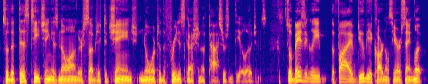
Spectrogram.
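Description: A man with a low voice delivers opinionated religious commentary as a podcast host. He teaches emphatically, posing rhetorical questions and sometimes reading aloud. The sound is dry, with very little room around the voice. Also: darkish tone, dry recording. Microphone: close mic at a webcam setup.

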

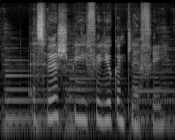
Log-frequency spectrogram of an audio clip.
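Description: A woman's voice: a little high, steady tone, slow pace. A woman giving a scripted title announcement for a radio play. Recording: loud music behind the voice.

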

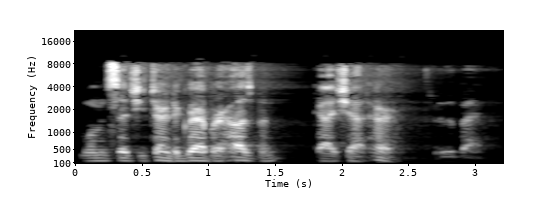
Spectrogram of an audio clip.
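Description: Grim cop, low husky voice, clipped flat reporting, 1950s crime drama. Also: male voice, fast talker. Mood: somber. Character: grim, plainspoken male policeman reporting a double killing.

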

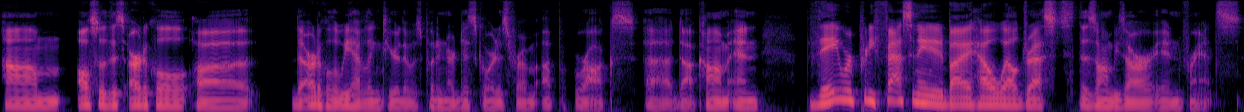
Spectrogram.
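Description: A man's voice: on the low side, expressive, normal speed, sharp tone. A man hosting a podcast in a casual, conversational way, thinking aloud as he goes. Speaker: podcast host.

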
